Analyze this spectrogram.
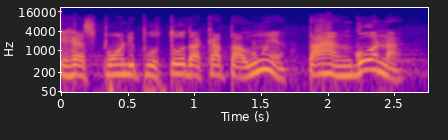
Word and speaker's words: Tarragona: por toda a Catalunha, Tarragona, que é essa pronúncia segundo o catalão, no momento que nós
